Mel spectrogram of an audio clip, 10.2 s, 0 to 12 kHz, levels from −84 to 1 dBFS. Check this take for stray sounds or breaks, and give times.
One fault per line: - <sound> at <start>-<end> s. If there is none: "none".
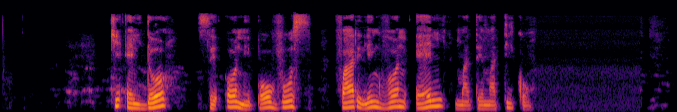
none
